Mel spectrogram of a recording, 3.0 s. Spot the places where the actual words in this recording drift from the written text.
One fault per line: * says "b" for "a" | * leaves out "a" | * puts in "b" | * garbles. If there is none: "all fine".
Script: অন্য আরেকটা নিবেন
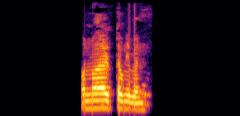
all fine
